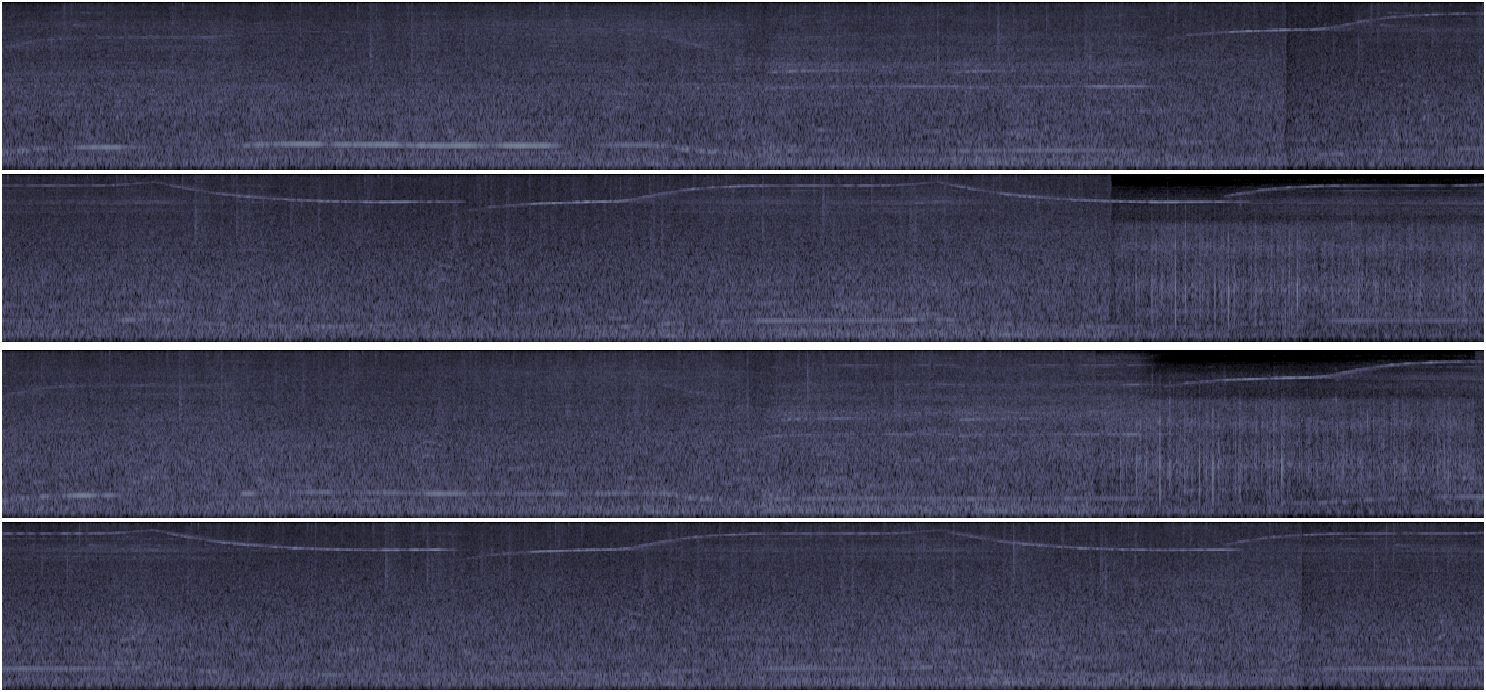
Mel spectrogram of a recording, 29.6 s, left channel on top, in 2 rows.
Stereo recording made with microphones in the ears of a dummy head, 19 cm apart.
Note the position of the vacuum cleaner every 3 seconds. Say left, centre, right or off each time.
left, left, left, right, right, right, centre, left, left, left.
